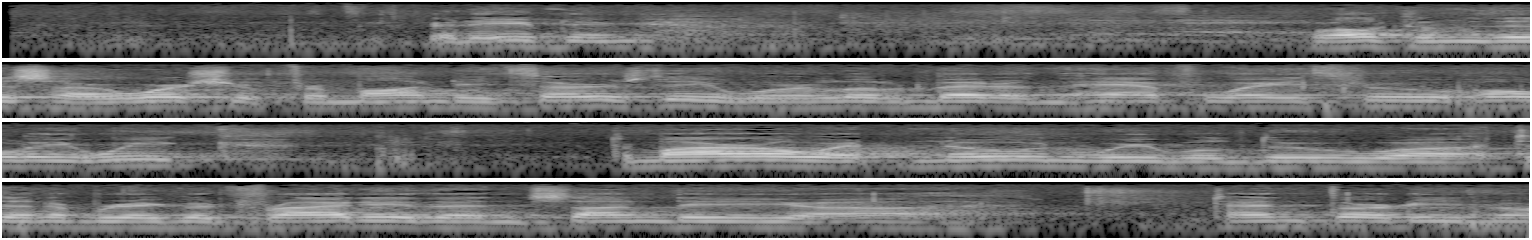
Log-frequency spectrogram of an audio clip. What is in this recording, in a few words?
Welcome and Announcements; Maundy Thursday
